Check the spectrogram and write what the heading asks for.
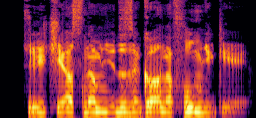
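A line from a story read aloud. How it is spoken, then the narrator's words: Barking. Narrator (Russian): рявкнул Батуми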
